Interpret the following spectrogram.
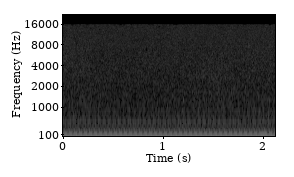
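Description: Steady low electrical mains hum in the recording, a buzz made of a stack of even, unchanging tones.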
